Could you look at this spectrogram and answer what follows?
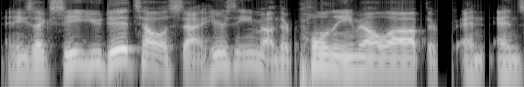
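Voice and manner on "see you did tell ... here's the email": mock frustrated husband. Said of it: "really frustrated".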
